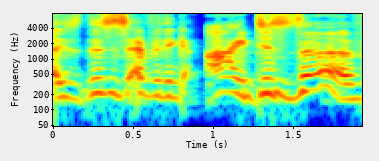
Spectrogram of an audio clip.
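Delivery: completely full of oneself. Imitating how Papyrus sounds in a line, self-satisfied Papyrus. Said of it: "he sounds like he's so satisfied with himself".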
